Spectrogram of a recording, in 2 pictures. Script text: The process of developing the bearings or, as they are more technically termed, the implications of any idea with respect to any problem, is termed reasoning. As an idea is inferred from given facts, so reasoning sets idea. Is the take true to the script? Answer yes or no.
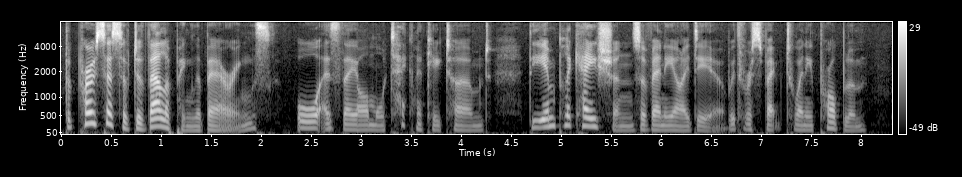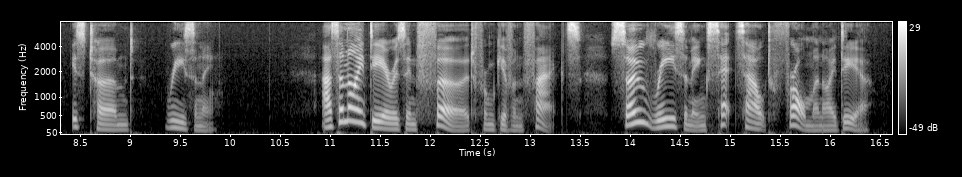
no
